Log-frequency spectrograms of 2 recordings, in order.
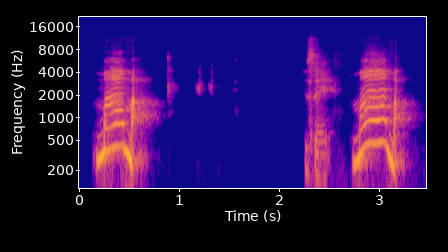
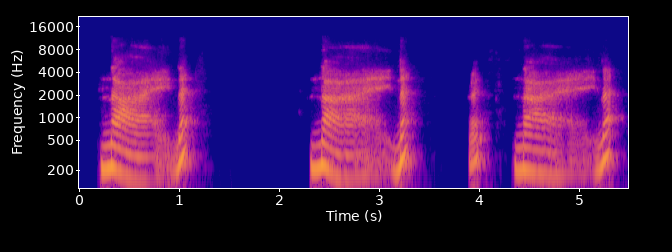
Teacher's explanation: for neutral tone it sounds short and fast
